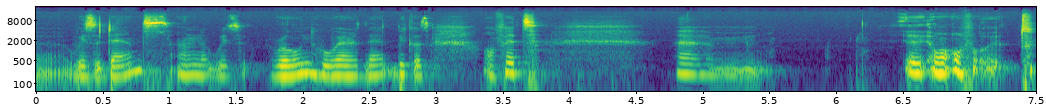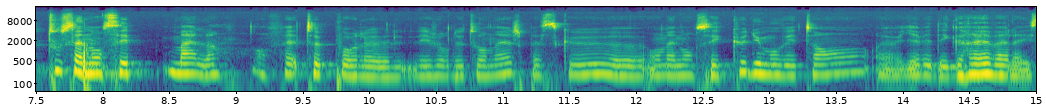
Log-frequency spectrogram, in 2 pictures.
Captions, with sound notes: with dance and with Rone who were there because... [speaking French]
